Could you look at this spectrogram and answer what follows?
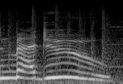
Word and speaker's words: Maido: gonna be talking about it's not pronounced tomato is madu come on whatever all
